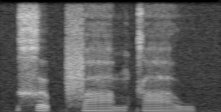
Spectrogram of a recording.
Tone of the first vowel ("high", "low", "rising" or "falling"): low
